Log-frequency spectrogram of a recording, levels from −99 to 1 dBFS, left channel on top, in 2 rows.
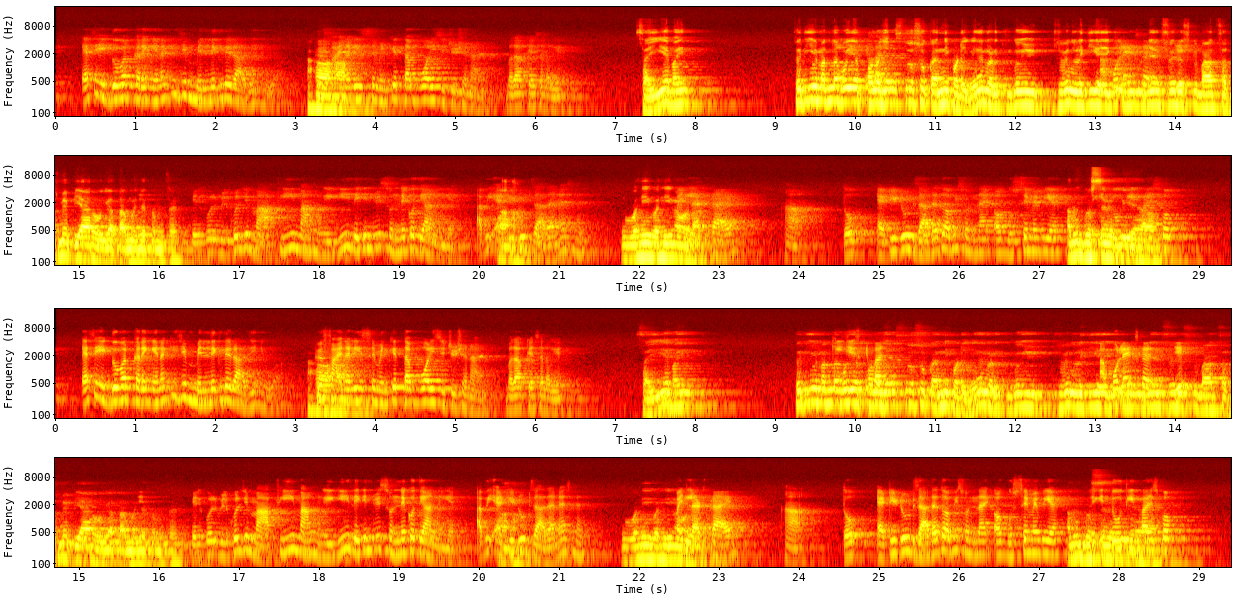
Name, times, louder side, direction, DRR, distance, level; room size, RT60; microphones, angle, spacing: voice 1, 0.3-2.8 3.2-5.4 5.6-6.4 9.7-10.4 13.1-14.1 16.3-19.7 20.0-21.3 22.4-23.2 23.8-24.0 24.6-24.7 25.0-27.3 27.6-28.7, right 3 dB, 40° right, 7 dB, 0.6 m, -25 dB
voice 2, 3.2-3.6 7.3-8.0 9.3-16.3 20.2-20.6 21.8-22.8 27.4-28.5, left 4 dB, 50° left, 10 dB, 0.4 m, -18 dB
9.5 x 7.3 x 3.6 m, 1.2 s
head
